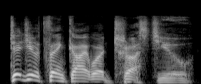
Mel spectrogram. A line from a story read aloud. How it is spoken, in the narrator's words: he sneered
